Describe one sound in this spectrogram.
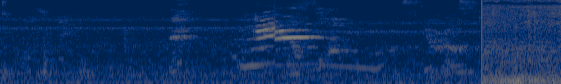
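A cat meows close by.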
